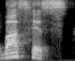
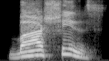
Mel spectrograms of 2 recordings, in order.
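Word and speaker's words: buses: আমাদের দেশে ছেলে মেয়েদেরকে শিখায় বাসেস, বাস, বাসেস। হুম, কিন্তু কিন্তু এটা উচ্চারণ হবে ইয়েস, এই যে দেখেন বলছে বাসিজ, বাসিজ, হ্যাঁ দেখছেন, বাসিজ, অর্থাৎ বাসগুলো।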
